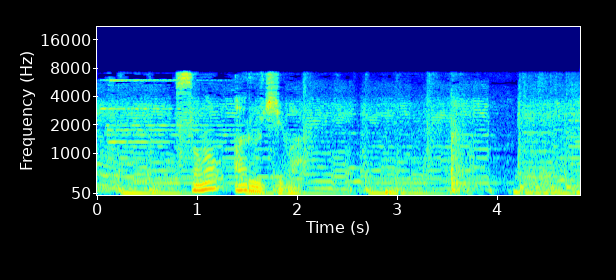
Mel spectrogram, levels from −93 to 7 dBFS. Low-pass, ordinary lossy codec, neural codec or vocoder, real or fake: 7.2 kHz; none; none; real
